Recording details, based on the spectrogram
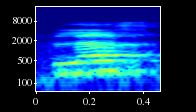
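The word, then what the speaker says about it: plus: आ जाओ ये देखो प्लस की स्पेलिंग वही है इंग्लिश वाले लेकिन इसको यू को उ कहते हैं तो ये होगा प्लुस प्लुस फिर पुस ग्लश जी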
